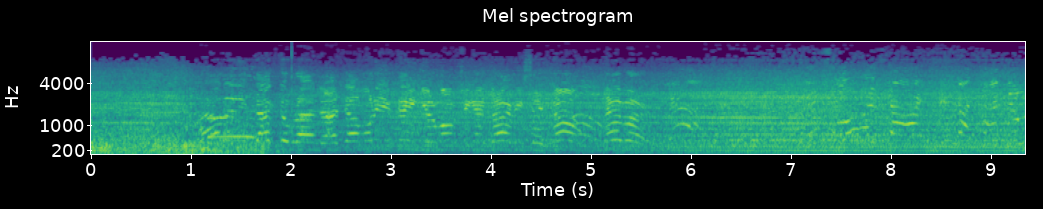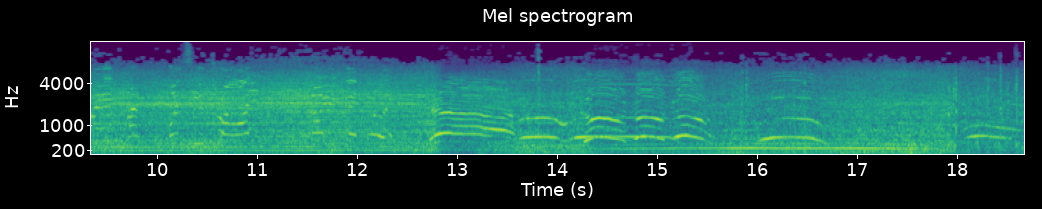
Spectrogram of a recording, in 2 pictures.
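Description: Side-by-side UTV engine running as it drives along a road, with wordless voices, like whoops or sing-song calls, riding over the engine noise.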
